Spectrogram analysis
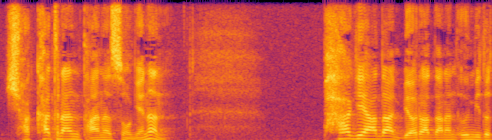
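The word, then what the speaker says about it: שחת: 이 동사는 히브리어로 샤카트, 이렇게 발음을 합니다. 샤카트.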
